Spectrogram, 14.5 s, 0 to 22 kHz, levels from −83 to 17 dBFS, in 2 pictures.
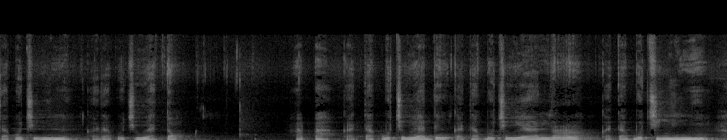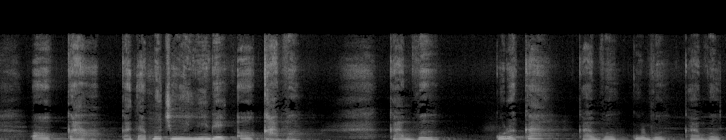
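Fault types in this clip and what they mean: No technical faults can be heard in this speech recording. There is nothing to list for it.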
